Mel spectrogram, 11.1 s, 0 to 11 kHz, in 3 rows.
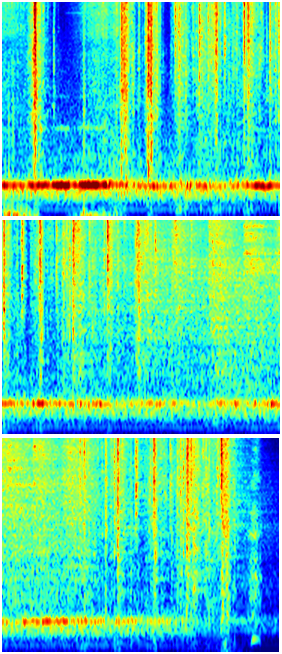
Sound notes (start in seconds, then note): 1.5 clanking of armor plates; 4.8 clanking of armor plates dissipates into echoes; 8.4 clanking of armor plates; 10.6 gasp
